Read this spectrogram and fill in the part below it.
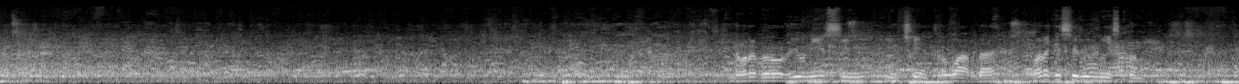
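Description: Jet planes roar distantly overhead.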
